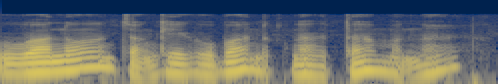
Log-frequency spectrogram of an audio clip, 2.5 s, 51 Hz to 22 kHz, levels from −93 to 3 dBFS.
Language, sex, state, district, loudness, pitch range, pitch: Garo, male, Meghalaya, South Garo Hills, -17 LUFS, 110-135 Hz, 120 Hz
